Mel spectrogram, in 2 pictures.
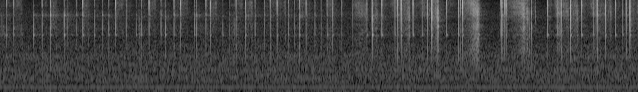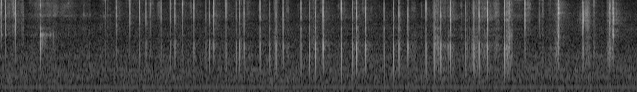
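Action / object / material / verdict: tap / small hard plastic bottle / hard plastic / none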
